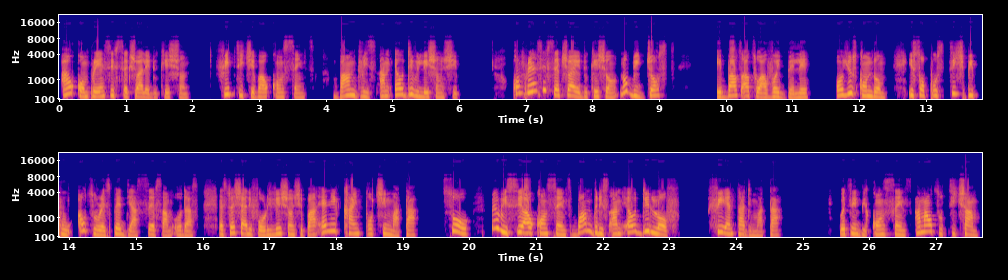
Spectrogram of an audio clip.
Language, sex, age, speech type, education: Nigerian Pidgin, female, 46-60, spontaneous, tertiary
